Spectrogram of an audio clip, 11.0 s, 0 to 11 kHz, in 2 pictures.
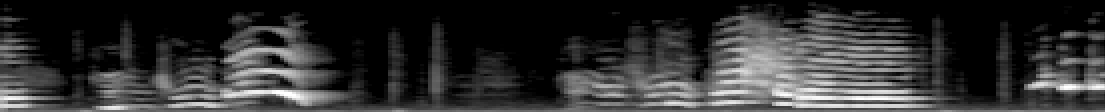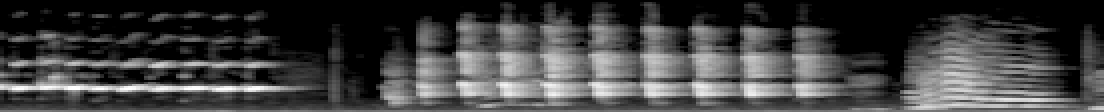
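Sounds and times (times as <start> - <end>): cockatoo calling: 5.2 - 10.7.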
